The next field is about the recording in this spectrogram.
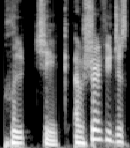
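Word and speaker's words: Plutchik: familiar with is the plut chi wheel and he was he was actually American so they probably called him plut Chi but plut chick is probably how his ancestors pronounce the name who was developed by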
